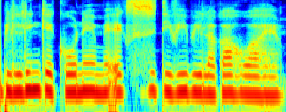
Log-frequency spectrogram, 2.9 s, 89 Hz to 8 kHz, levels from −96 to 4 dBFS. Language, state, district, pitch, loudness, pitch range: Hindi, Arunachal Pradesh, Papum Pare, 205 Hz, -12 LUFS, 200-210 Hz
